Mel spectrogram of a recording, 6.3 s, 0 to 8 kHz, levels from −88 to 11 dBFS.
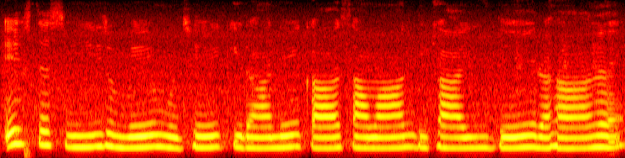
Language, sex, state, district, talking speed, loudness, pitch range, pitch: Hindi, female, Madhya Pradesh, Katni, 105 wpm, -13 LUFS, 200-220 Hz, 210 Hz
